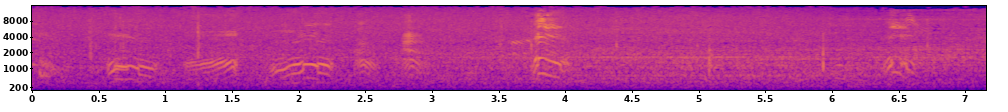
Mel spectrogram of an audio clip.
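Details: Mediterranean gulls in the Ebro Delta, Spain, in August 2015. Several nasal, bending calls rise and fall in quick succession, coming from more than one bird, over a steady rushing background like surf.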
